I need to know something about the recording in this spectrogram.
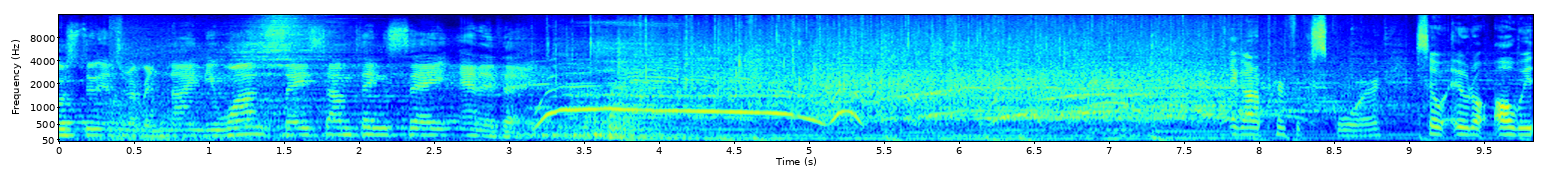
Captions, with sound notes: goes to entry number 91, "Say Something, Say Anything." [cheers and applause] [bright music playing] I got a perfect score, so it'll always be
